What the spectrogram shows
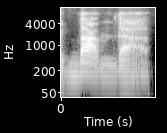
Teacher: So the B will just be pressing your lips together a little bit, really softly.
